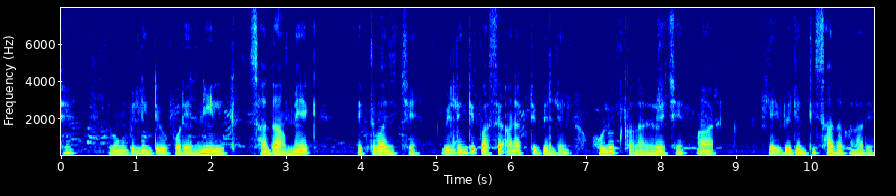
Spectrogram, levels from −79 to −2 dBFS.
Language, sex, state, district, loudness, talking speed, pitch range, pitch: Bengali, male, West Bengal, Purulia, -33 LUFS, 145 wpm, 125-135 Hz, 130 Hz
